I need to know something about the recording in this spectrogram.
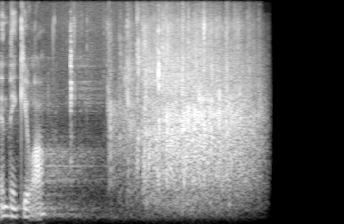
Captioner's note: applause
